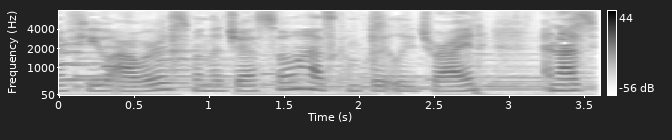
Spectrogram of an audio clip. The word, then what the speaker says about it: gesso: gesso in one of our first videos i pronounced it gesso because it is spelled with a g but a kind person on reddit told me that it is in fact pronounced gesso so she added some gesso along with some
